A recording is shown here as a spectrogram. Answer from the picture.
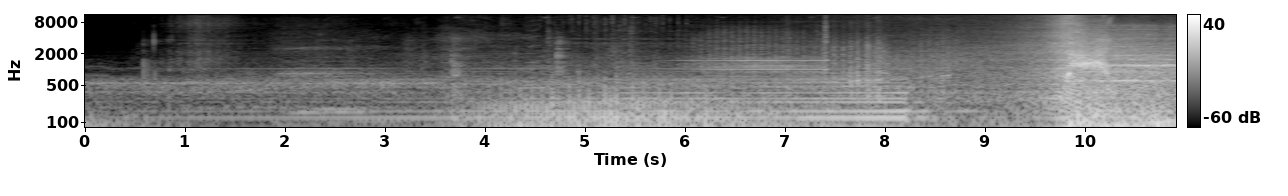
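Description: Horror-trailer score: a low droning swell that builds steadily in loudness with a few faint clicks and a thin high tone over it, cuts off suddenly about eight seconds in, then a loud impact hit near the end.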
